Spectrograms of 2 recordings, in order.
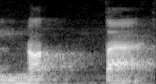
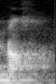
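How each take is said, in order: First: The word is said with a t sound. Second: The word is said with an h sound. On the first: The speaker calls it right. "tapi nota, dibaca huruf T saja" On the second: The speaker calls it wrong. "jangan noh"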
